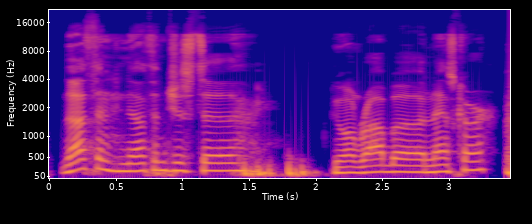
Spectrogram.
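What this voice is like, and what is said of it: Put-on accent. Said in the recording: “Nice accent. ... Sorry, still had the accent. ... Still in the accent.”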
